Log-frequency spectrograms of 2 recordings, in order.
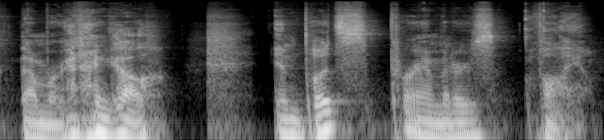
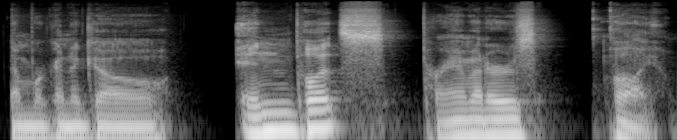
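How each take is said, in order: Both takes have the same delivery.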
